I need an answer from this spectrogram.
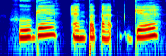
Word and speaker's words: hygge: meant so it's a Danish word and it's hy g GE yes but it's pronounced who gave and but that good sound is kind of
